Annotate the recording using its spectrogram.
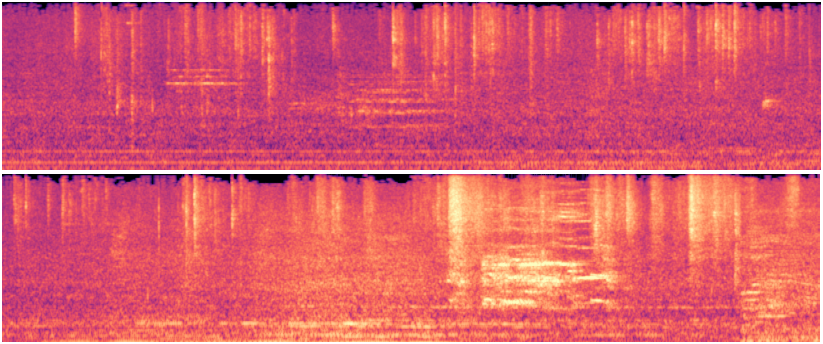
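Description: A rooster crowing, loudest about thirteen seconds in, with fainter calls earlier. Under it is a low rumble that builds through the middle and drops away just before the end.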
